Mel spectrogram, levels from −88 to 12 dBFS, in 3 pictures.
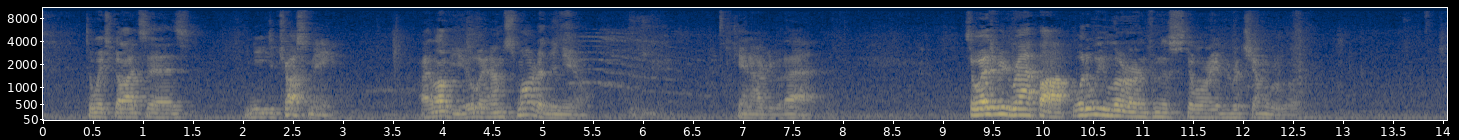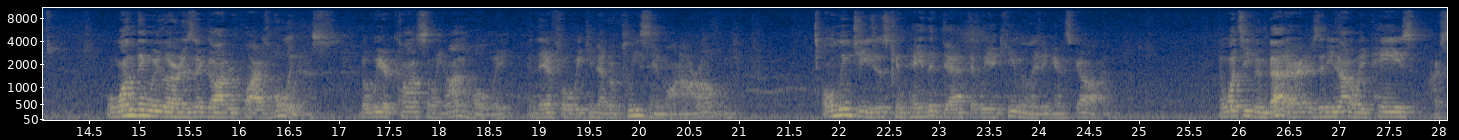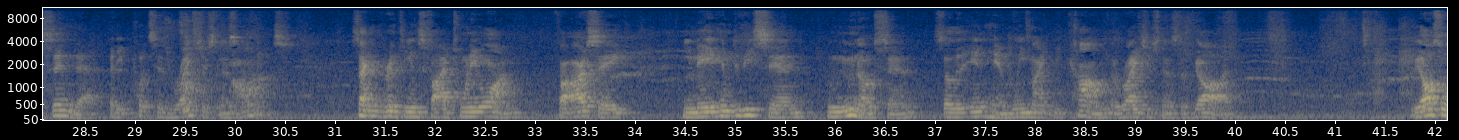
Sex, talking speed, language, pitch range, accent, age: male, 175 wpm, English, 105-135 Hz, American, 30-49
